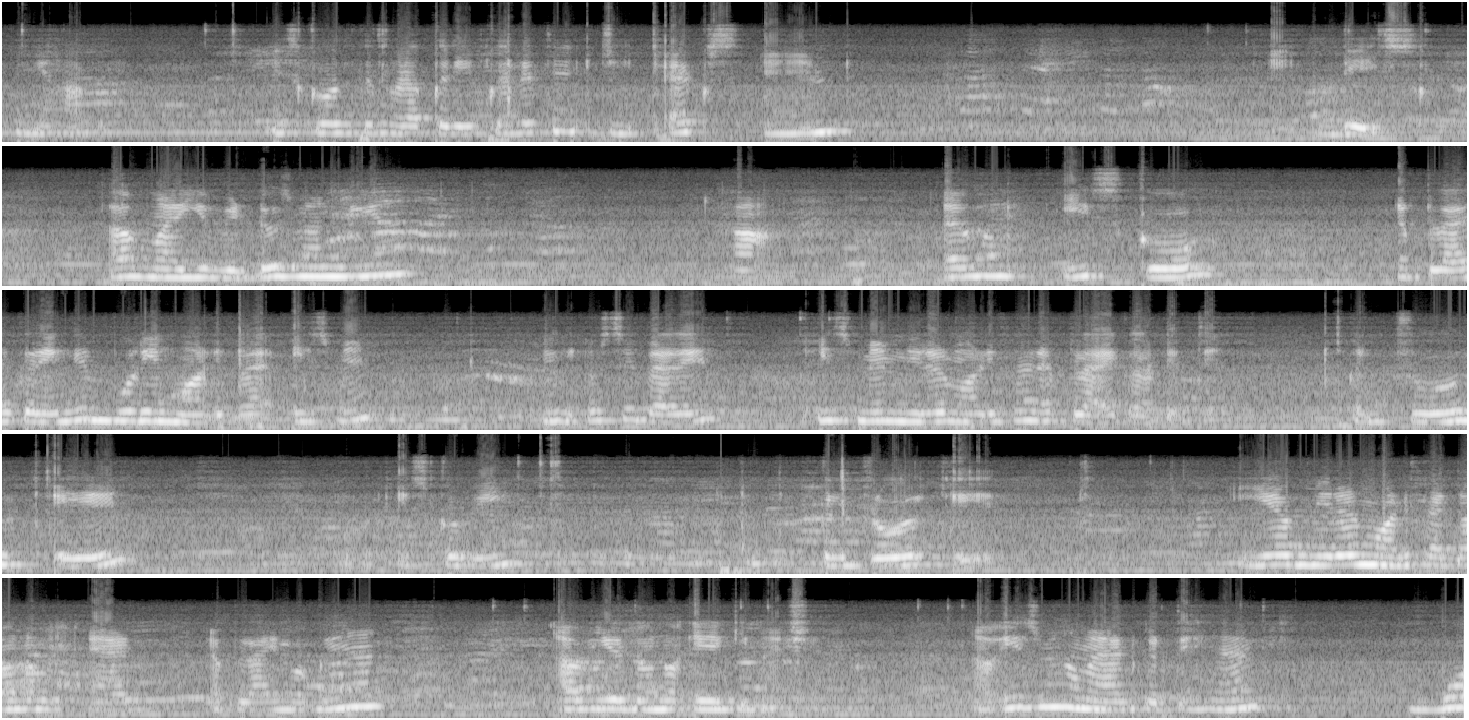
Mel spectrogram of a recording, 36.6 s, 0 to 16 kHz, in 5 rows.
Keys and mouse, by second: 0.9 click, 2.3 g, 7.8 alt+z, 8.8-11.9 typing, 13.1-16.0 typing, 18.7 click, 21.9 ctrl+a, 24.6 click, 26.5 ctrl+a, 31.7 click, 32.9 click, 33.8 click, 35.6-36.6 drag.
